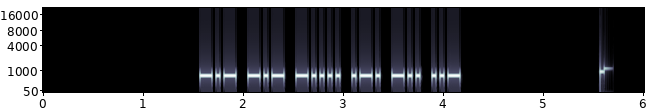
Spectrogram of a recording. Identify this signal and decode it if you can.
Morse code, heard as a keyed tone, about 32 wpm, 700 Hz. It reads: KK6RDU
